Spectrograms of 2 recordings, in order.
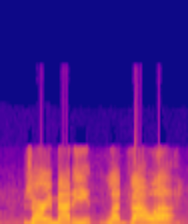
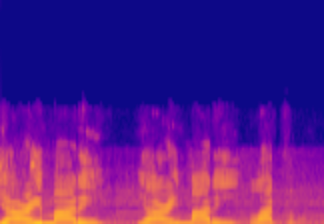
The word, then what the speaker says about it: Jari-Matti Latvala: Jari-Matti Latvala. I'm saying that wrong, I'm sure. Winning Rally Sweden, correct? – Say it correctly. – Yes. – Jari-Matti Latvala. – Latvala. Okay, so I pronounced the...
